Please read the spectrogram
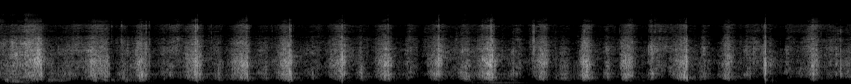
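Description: Refrozen berry ice being chewed: a steady run of crisp crunches, about two to three a second.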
